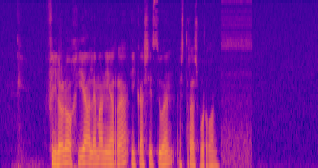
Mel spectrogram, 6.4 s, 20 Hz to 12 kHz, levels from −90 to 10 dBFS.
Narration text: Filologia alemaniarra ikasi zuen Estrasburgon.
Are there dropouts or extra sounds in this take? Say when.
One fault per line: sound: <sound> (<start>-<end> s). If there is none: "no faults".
no faults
